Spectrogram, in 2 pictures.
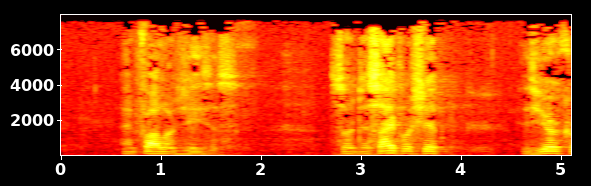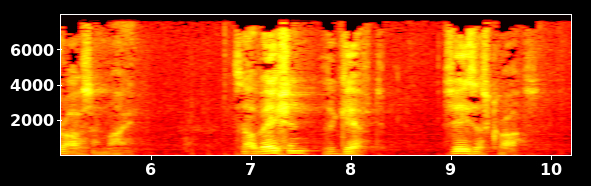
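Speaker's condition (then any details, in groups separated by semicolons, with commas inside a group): Parkinson's; hand tremor during talk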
